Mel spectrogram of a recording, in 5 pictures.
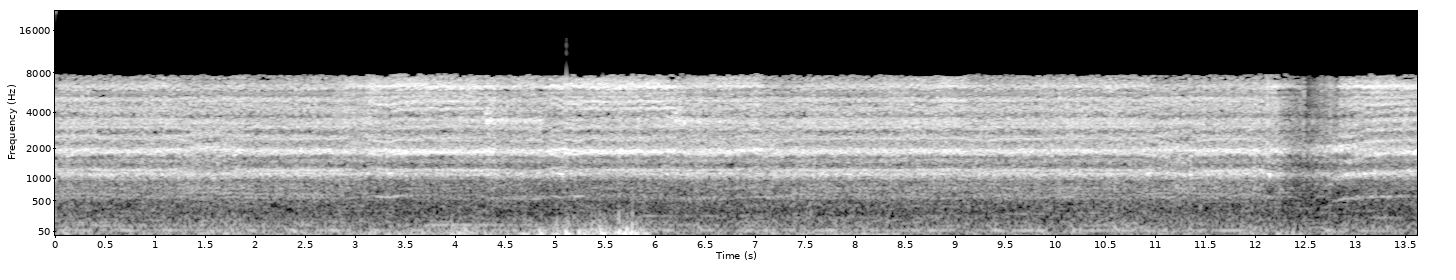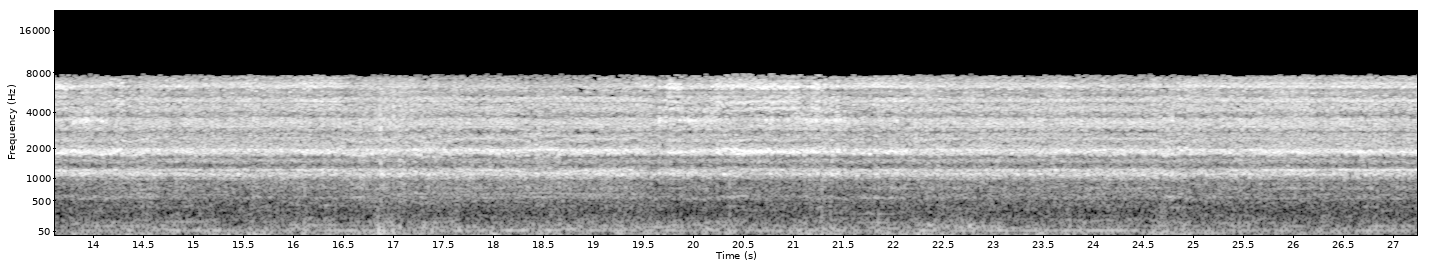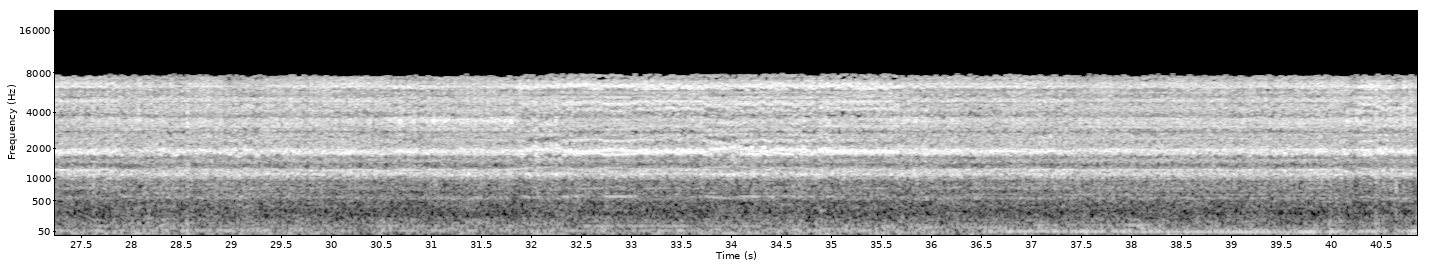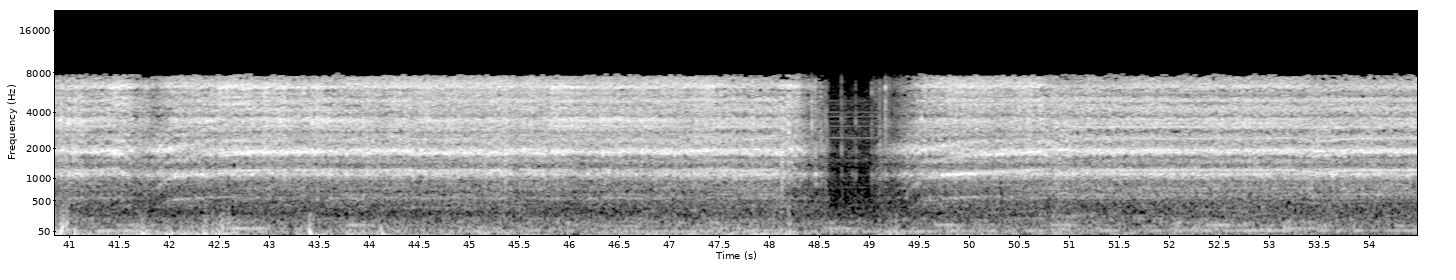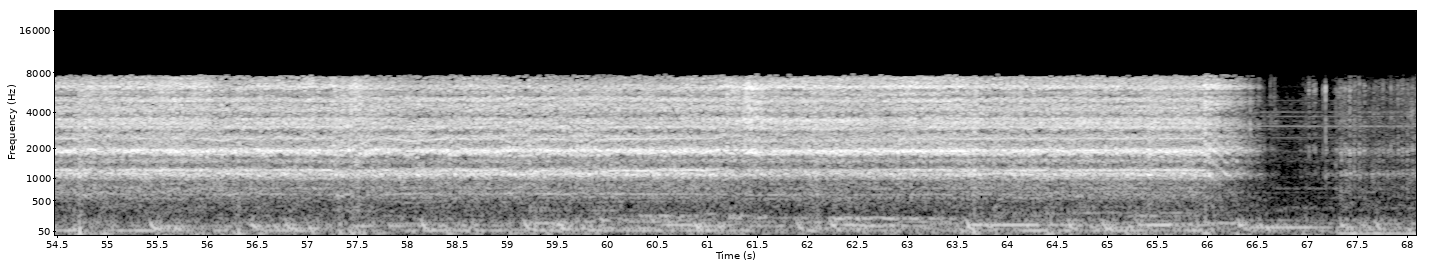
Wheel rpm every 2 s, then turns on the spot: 160, 160, 160, 160, 160, 160, 120, 160, 160, 160, 160, 160, 160, 160, 160, 160, 160, 160, 160, 160, 160, 140, 160, 160, 70, 150, 160, 160, 160, 160, 160, 160, 160, 40.
none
